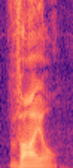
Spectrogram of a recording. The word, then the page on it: vial: American English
